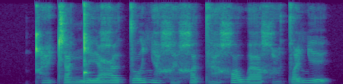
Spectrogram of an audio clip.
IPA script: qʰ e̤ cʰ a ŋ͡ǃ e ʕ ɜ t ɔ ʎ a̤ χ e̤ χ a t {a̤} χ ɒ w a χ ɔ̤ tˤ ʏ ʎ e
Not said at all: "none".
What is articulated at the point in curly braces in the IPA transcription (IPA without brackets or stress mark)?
a̤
